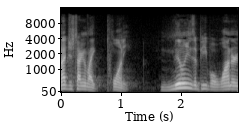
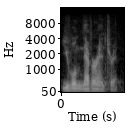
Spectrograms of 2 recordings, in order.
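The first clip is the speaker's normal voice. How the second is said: much softer, low solemn verdict; God's verdict; 8 semitones lower, 14 dB quieter, faster than usual. Retold or imitated. God telling Moses on the mountain, quiet solemn verdict. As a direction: deliver the ban quietly and gravely. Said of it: "He goes".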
